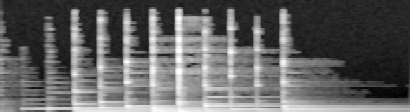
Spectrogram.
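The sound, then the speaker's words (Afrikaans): A chiming signal tone cues the listener to turn to the next picture in a picture book: a quick melody of bell-like notes in a lilting rhythm, the last note left ringing out. “Luister gerus na hierdie boodskap terwyl jy na die prenteboek kyk. Elke keer wanneer jy hierdie sein hoor,”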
